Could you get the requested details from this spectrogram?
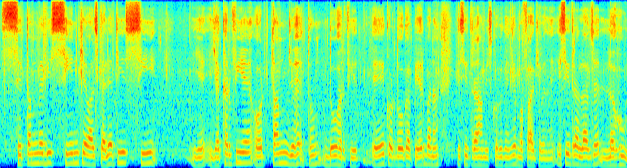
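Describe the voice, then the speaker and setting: A man delivers a recorded poetry lecture in a patient, explanatory way, often pausing to check in with his listeners. His voice sits a touch high and has a gravelly edge, yet the tone stays mellow and relaxed. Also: slight background noise, low-quality recording. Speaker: poetry teacher.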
